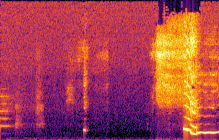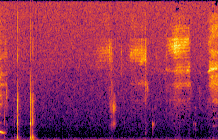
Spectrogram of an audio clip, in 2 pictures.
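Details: A puppy gives one brief, high howl while a violin is playing, sliding downward and trailing off into a thin whine.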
